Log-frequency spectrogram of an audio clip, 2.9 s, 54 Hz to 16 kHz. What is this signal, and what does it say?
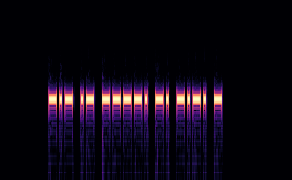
Morse code, heard as a keyed tone, about 44 wpm, 700 Hz. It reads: KA9NCT
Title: USA Call Signs - 2x Character Spacing - 45wpm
